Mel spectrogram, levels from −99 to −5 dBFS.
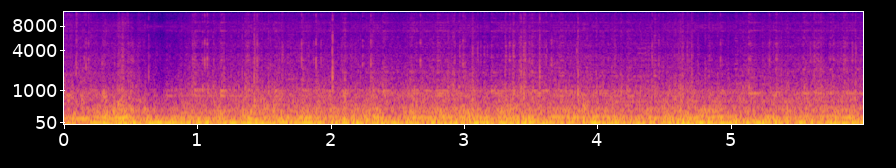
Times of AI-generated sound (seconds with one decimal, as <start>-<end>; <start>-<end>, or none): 0.0-0.6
